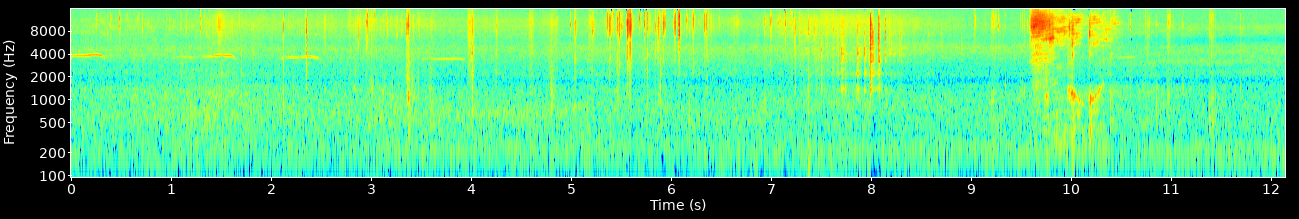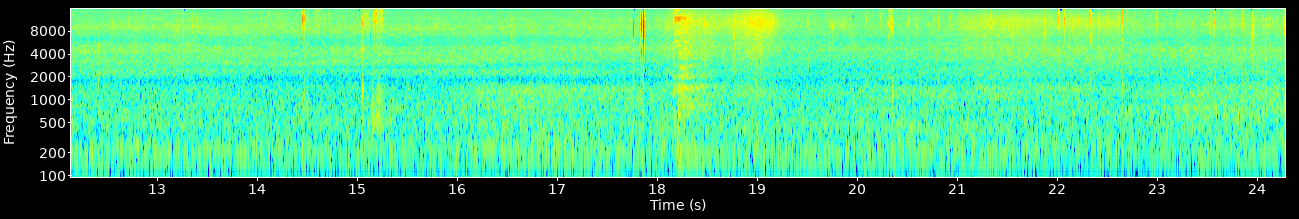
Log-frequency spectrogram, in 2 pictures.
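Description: Sea water laps against a concrete pier.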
